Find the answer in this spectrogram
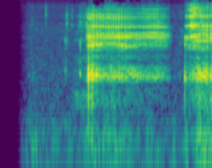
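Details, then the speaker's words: Simulated snoring by a husband in a comedy skit, wife complaining he snores every night: a long, harsh, rattling breath in, then the start of another. "Ay, no. Comenzó otra vez con los ruidos. Ay, no, que hostica. Todas las noches pasa roncando. No me deja dormir."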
